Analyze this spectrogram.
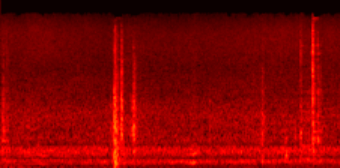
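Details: Honey bees in a colony being replaced because it has drone-laying workers, giving a continuous droning hum with a few sudden knocks and taps partway through.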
